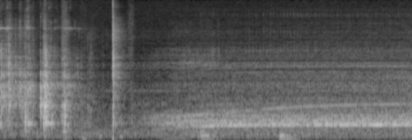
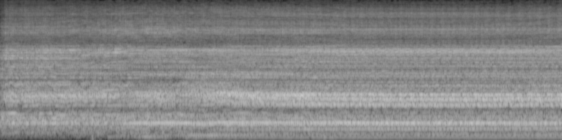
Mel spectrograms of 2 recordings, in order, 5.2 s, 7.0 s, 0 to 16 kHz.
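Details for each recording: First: Creality CR-10S 3D printer control-unit fan after repair, now in push-pull configuration: a few handling clicks, then a steady, even fan whir with smooth level hum, no rattle or grind; normal fan noise, previous intermittent noise fixed. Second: Creality CR-10S 3D printer control box: a steady raspy buzz with a high whine over it, random noises starting when the control unit is flipped over; the cheap power supply fan is noisy.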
